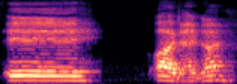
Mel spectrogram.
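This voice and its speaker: A man co-hosting casual race commentary, chatting in relaxed, slangy banter. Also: on the high side, very slow. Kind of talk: casual sports chat on a stream. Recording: roomy echo.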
